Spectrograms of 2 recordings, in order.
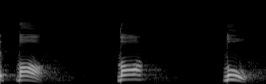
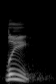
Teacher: طا، طا، طو موٹے زیادہ ہیں، طی تھوڑا کمزور ہو جاتا ہے، تھوڑا سا کمزور ہوتا ہے.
